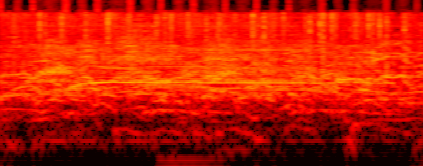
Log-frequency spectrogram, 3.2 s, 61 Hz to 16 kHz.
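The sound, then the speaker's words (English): Excited crowd of friends and family cheering and shouting as a swimmer powers to gold in a men's 200 metres freestyle race, a dense, steady roar of many voices throughout. “this was the sound of Tom Dean's friends and family as the swimmer powered to gold in the men's 200 metres freestyle.”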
